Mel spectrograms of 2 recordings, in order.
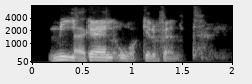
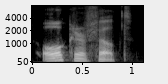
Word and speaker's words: Åkerfeldt: Say it again. Mikael Åkerfeldt. – Åkerfeldt.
